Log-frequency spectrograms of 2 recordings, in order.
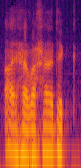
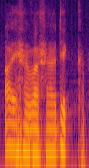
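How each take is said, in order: No difference in how they are said.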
